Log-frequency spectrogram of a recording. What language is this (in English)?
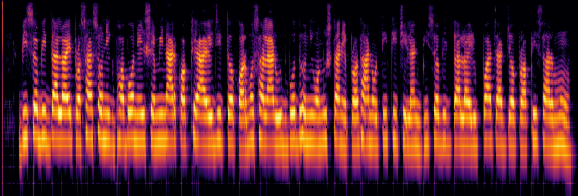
Bangla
